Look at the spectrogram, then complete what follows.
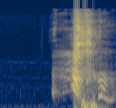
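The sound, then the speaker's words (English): A single loud sneeze bursts out after a brief breathy build-up, sharp and explosive, then trails off, with no other sound around it. “I'm about to sneeze.”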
